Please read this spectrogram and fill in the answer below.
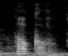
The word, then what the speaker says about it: Hochul: Hochul? Is that how it was? – Hochul.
